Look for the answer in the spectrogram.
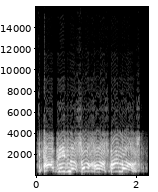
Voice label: player friendly fire, mood high, speech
